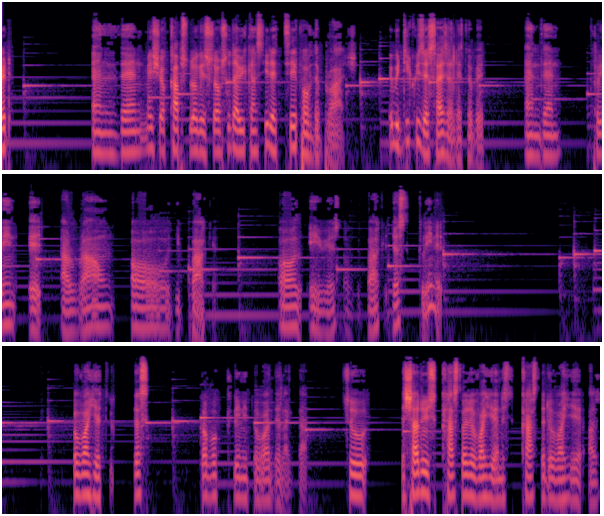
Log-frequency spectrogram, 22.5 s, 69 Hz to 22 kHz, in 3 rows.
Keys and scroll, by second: 3.3 Caps_Lock, 4.9 [.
